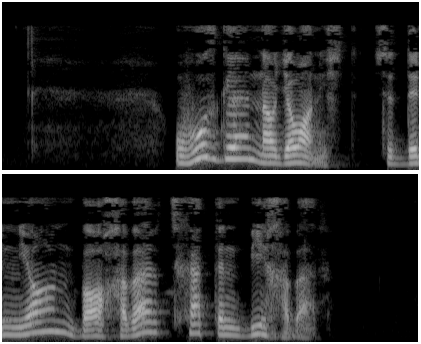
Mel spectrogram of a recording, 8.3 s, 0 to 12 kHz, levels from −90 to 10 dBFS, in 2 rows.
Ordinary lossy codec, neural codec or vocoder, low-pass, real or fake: MP3, 32 kbps; none; 7.2 kHz; real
